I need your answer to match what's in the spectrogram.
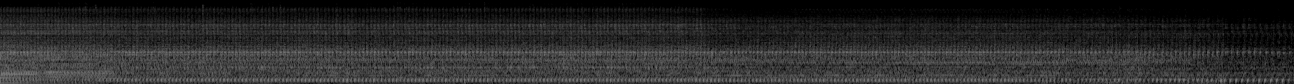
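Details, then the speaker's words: Honda ATC 110 barn find running after carburetor work; fairly even single-cylinder idle with a quick ticking beat that occasionally sputters; owner unsure whether issues remain or it is just still cold. "it seems okay but once in a while you'll hear it's kind of sputtering and I don't know if I've still got issues with it or if it's just still cold"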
